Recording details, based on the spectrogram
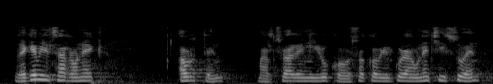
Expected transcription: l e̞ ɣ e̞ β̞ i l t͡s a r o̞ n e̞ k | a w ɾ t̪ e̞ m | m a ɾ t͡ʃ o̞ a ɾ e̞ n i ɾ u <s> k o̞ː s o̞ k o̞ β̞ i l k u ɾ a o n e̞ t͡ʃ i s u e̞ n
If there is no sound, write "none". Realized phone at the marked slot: none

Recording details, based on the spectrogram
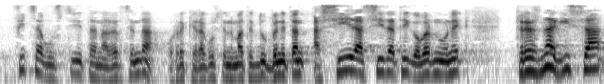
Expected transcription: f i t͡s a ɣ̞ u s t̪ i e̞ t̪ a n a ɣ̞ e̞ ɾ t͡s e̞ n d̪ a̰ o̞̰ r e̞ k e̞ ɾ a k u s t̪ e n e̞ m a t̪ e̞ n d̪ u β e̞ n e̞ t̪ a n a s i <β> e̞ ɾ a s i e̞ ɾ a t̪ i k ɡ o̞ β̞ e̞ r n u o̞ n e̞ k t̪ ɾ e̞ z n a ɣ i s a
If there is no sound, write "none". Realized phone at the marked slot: none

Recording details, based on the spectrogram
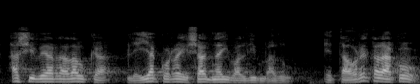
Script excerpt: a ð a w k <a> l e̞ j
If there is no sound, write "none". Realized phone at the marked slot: a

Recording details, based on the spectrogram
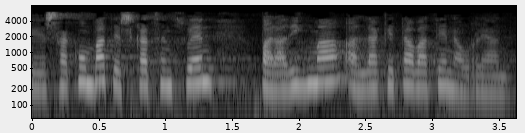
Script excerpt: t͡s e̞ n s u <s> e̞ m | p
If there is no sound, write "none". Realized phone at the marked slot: none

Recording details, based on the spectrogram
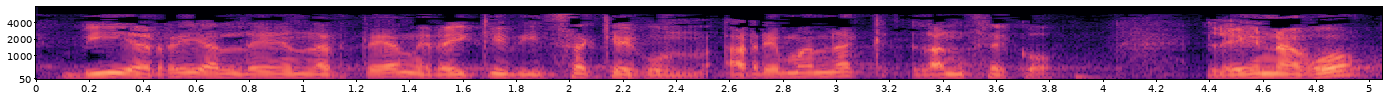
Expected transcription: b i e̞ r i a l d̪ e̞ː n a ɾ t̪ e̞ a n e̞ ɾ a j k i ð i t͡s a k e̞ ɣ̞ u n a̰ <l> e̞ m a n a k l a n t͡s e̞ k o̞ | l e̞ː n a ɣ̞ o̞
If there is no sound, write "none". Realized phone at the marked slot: r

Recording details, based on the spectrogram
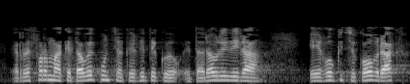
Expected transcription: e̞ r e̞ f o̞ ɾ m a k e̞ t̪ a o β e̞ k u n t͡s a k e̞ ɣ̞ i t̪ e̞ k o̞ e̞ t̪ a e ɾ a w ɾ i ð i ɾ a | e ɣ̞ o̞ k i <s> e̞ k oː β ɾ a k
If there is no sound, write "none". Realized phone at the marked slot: t͡s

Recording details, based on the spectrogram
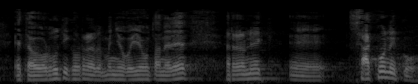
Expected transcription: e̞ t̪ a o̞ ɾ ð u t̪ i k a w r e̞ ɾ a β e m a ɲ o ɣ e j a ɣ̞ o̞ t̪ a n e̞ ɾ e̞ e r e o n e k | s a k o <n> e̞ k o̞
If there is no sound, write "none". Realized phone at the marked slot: n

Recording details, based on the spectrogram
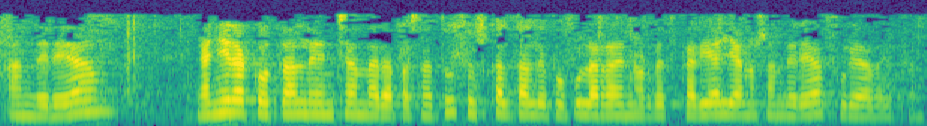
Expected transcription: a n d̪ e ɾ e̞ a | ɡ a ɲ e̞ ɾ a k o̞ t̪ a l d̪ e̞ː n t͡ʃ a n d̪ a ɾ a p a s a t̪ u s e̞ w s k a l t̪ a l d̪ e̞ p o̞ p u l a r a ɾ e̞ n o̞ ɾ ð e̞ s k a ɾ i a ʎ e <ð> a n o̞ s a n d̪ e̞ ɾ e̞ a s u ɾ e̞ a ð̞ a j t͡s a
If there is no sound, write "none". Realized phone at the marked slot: none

